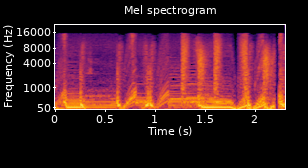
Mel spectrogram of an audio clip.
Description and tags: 92bpm QLD-SKQQL Scratchin Like The Koala - 002 Triptime
record-scratch, turntable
